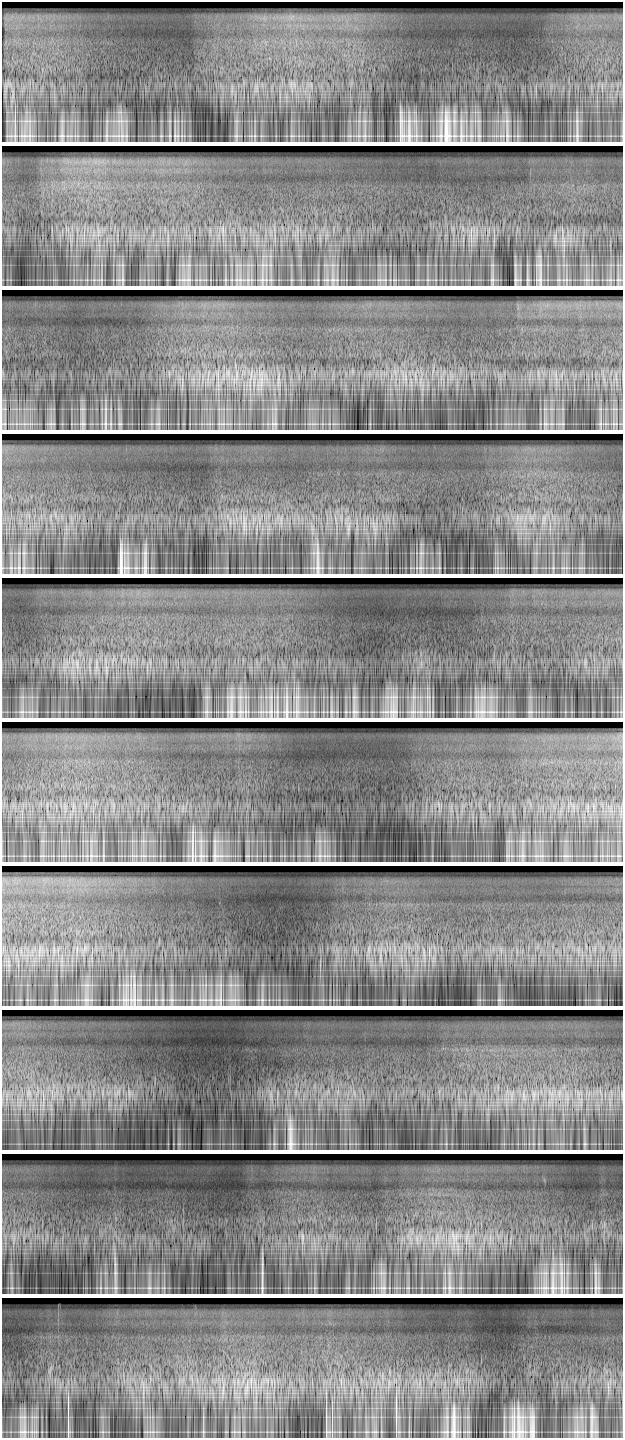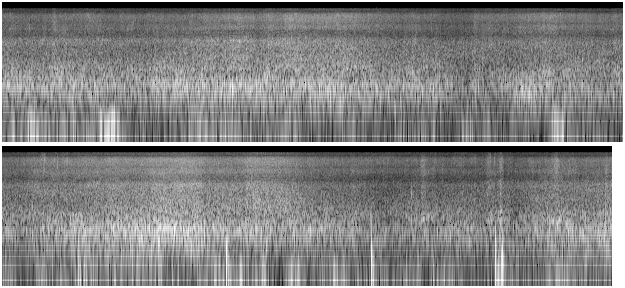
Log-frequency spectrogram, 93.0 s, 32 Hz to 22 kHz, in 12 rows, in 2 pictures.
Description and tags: breaking waves
Waves breaking on shore. Southern France, near Palavas-les-Flots, 2006.
ambient, shore, water, waves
